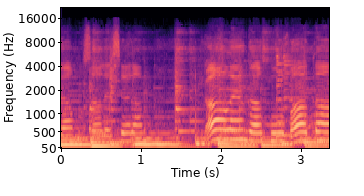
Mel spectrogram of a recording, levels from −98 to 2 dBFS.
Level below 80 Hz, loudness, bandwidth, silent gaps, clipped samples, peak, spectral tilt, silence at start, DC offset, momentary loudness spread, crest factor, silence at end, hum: -32 dBFS; -15 LUFS; 13 kHz; none; under 0.1%; -2 dBFS; -6 dB/octave; 0 s; under 0.1%; 5 LU; 12 dB; 0 s; none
